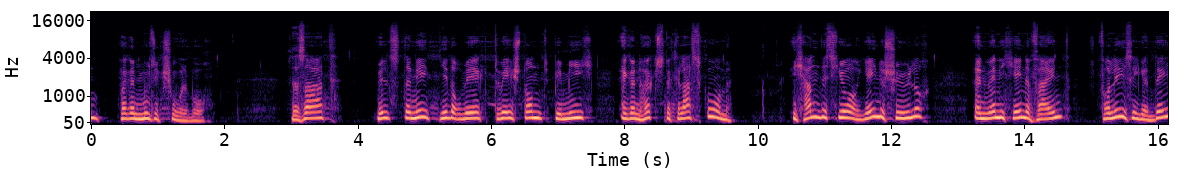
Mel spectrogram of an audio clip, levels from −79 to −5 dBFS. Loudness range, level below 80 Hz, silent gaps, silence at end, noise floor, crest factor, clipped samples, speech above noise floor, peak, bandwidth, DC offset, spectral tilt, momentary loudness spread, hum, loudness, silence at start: 4 LU; -72 dBFS; none; 0 s; -65 dBFS; 12 dB; under 0.1%; 46 dB; -10 dBFS; 13.5 kHz; under 0.1%; -7 dB/octave; 9 LU; none; -21 LUFS; 0 s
